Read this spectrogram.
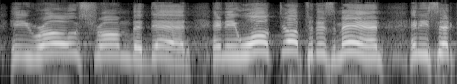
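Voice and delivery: very loud, slow proclamation; full-force preaching. Real, not acted. Preacher proclaiming the resurrection, full force.

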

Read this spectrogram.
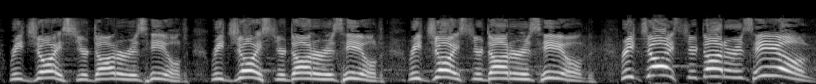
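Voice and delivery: loud, high-pitched, insistent shout; booming proclamation. Acted. Evangelist's message to the weeping mother, shouted in triumph. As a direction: proclaim it at full force, climbing with each repeat. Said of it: "Here's what the tongue said in that dialect".

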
